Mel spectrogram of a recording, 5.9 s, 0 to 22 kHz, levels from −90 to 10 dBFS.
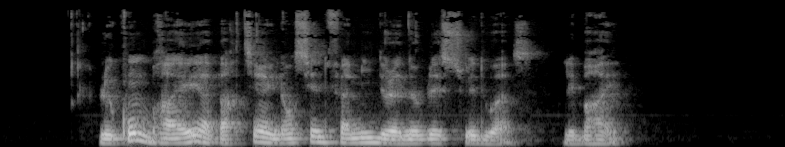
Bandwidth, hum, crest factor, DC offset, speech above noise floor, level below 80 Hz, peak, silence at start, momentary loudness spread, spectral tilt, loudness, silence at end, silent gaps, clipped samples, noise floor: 16.5 kHz; none; 18 dB; under 0.1%; 67 dB; -64 dBFS; -4 dBFS; 0.75 s; 12 LU; -6.5 dB/octave; -19 LUFS; 1.2 s; none; under 0.1%; -85 dBFS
